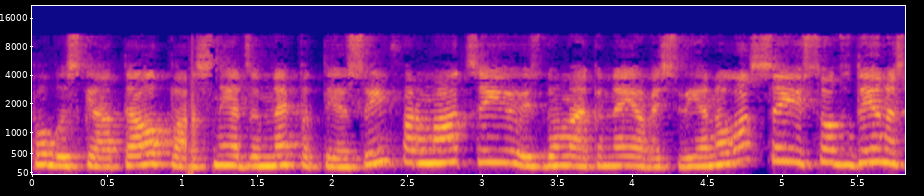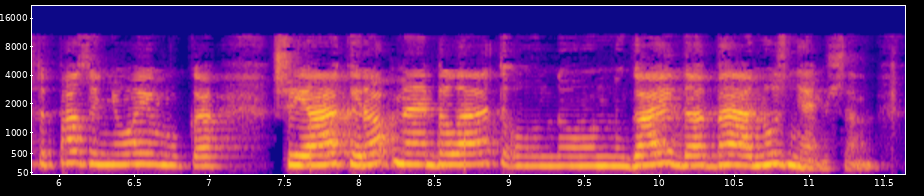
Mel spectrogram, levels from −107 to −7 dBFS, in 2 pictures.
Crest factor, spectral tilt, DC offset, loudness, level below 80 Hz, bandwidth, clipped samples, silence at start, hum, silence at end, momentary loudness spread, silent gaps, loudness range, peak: 16 dB; -4.5 dB/octave; under 0.1%; -25 LUFS; -70 dBFS; 10.5 kHz; under 0.1%; 0 s; none; 0.2 s; 9 LU; none; 4 LU; -10 dBFS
